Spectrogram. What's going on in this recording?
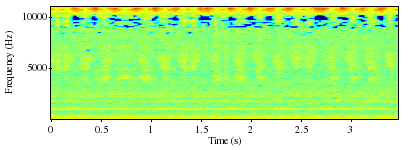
Machine squeal from behind a door. Microphone used was a zoom H4n portable recorder in stereo.
ambiance, city, field-recording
